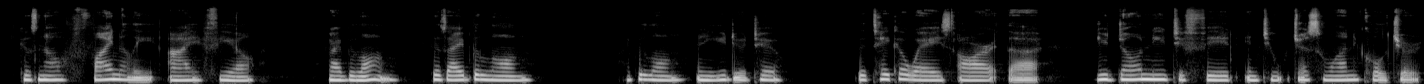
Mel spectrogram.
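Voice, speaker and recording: A young woman hosts a podcast in English, her first language being Spanish. She talks in an earnest, encouraging way and repeats her key lines for weight. Her voice is mellow with a gravelly edge, recorded close and dry. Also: mid-range voice, dry recording. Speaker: podcast host. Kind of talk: motivational podcast monologue.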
